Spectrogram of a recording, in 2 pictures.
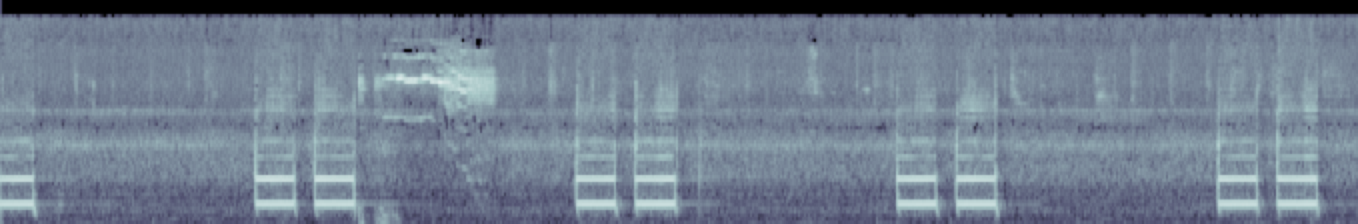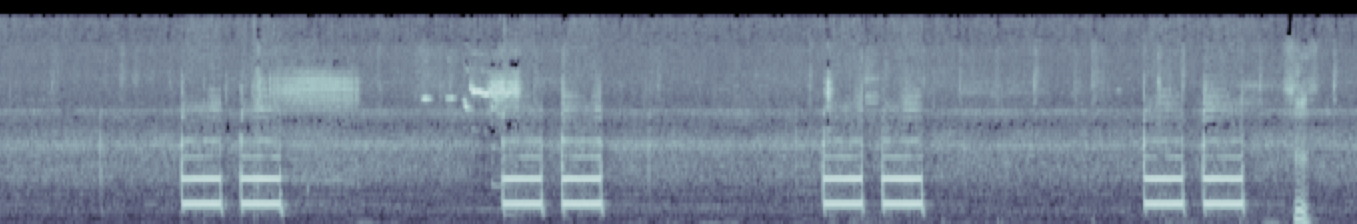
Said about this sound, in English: Flashing her again. Well, I mean, it's ringing. Well, just to tell her we're going to try later or something. Let's give it three more of those funny rings.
